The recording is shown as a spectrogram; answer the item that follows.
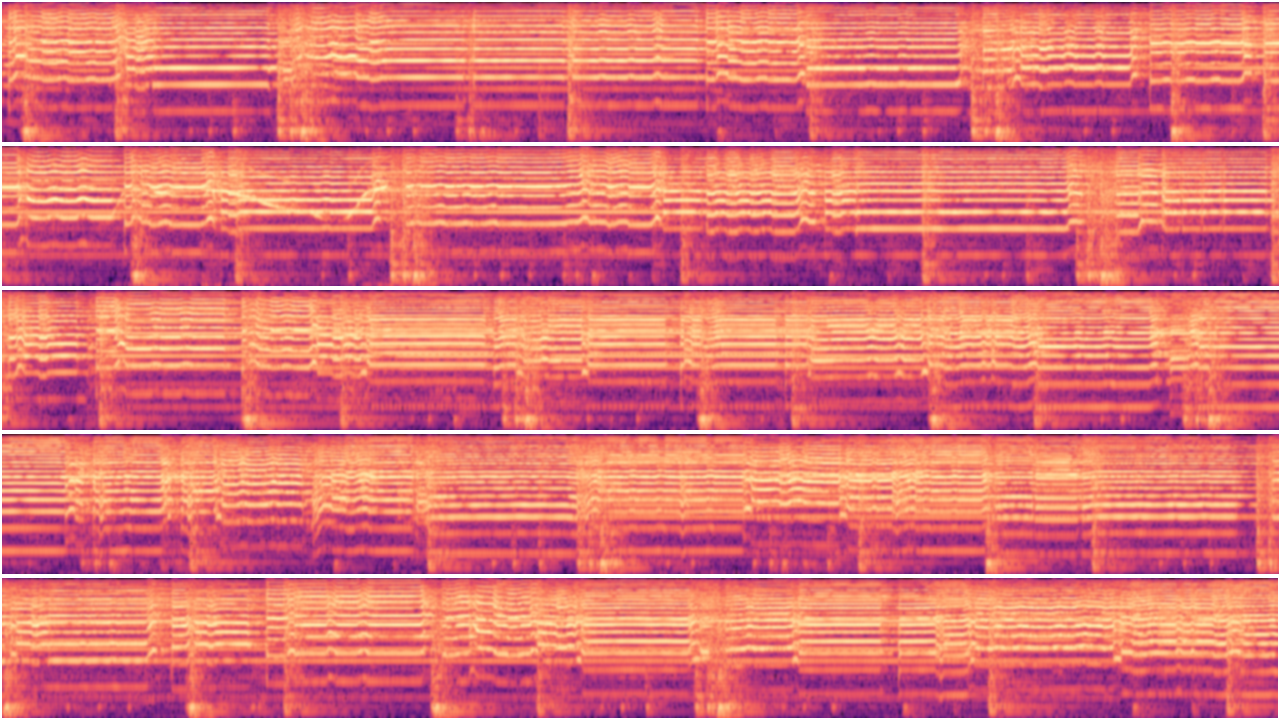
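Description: Bulgarian Pirin folk dance music: a shrill reed wind melody over a steady drone, with a regular drum beat.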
